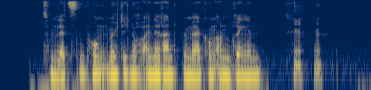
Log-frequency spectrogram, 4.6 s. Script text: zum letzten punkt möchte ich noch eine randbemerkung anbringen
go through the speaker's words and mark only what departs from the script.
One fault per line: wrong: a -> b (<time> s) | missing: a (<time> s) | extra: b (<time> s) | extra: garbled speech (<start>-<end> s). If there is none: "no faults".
no faults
